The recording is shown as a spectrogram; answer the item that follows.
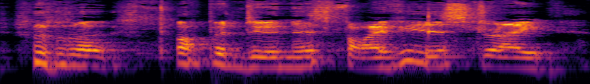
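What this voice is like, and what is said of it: Put-on Cockney accent. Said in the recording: “he's got a Cockney accent, considering he's in Leeds ... master of accents”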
